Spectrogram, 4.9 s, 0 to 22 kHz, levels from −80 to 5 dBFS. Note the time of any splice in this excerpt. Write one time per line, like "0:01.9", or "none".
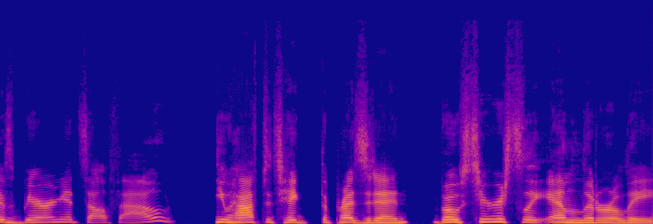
0:01.6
